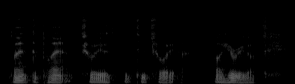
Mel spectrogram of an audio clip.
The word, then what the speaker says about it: cholla: Choya to choya. Oh, here we go. How to spell how to pronounce it? Choya. Choya. Choya. Chiaoya. Okay. Has that Spanish ina sound that the double L makes.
